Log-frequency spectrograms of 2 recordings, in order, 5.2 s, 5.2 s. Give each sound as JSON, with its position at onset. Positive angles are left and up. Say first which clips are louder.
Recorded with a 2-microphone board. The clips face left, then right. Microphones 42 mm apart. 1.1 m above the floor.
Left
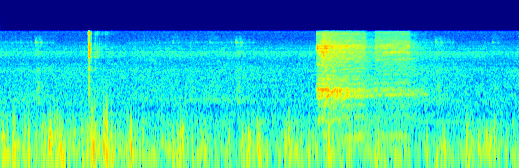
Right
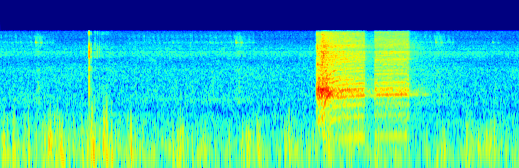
{"t": 0.9, "sound": "a finger snap", "louder": "right 2 dB", "side_deg": -20, "distance_m": 1.2}
{"t": 3.2, "sound": "a drill", "louder": "right 12 dB", "side_deg": -70, "distance_m": 1.4}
